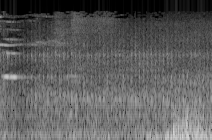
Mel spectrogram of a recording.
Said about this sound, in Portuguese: Ah, eu acho que esse é meu ônibus, eu acho que esse aqui passa na rodoviária.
